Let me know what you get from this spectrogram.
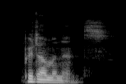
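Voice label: "predominance", Australian English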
